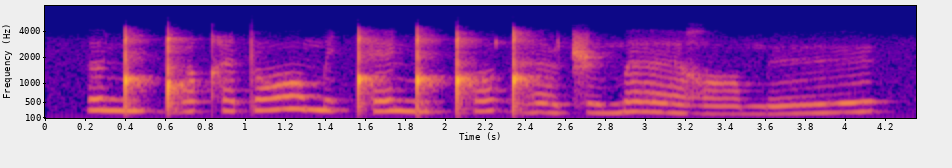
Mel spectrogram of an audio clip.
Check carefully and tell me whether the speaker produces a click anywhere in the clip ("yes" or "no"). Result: yes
